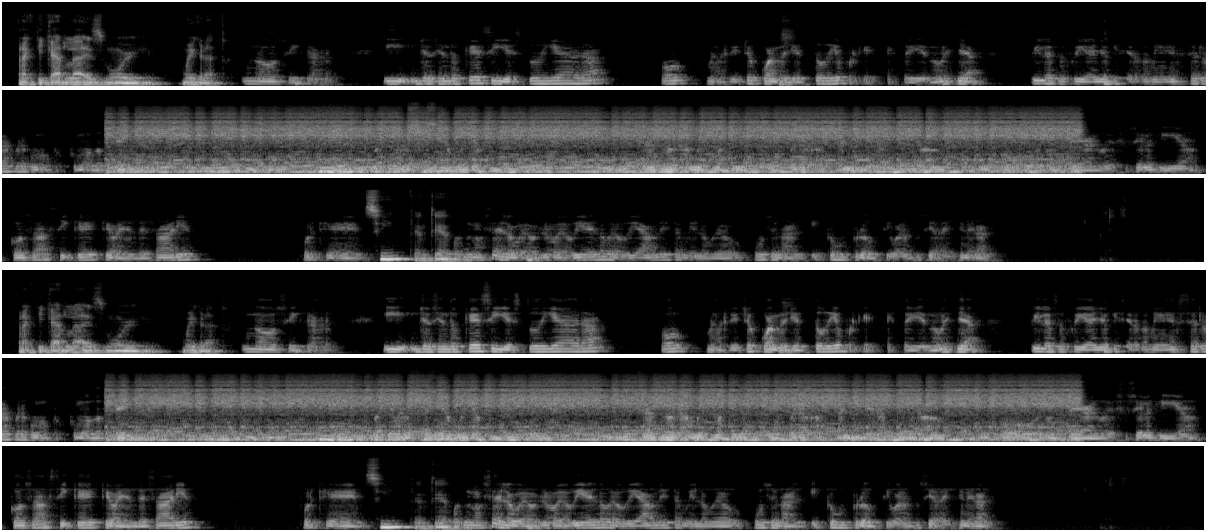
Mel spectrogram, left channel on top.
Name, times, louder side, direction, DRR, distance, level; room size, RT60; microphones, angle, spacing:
voice 1, 0.2-1.5 1.8-2.1 15.2-15.6 16.1-16.5 27.7-28.7, left 1 dB, 40° left, 0.6 m, -22 dB
voice 2, 2.4-3.3 3.8-6.0 6.6-9.8 10.3-13.6 15.8-17.8 18.2-21.5 22.0-26.1 27.1-27.8 28.6-34.0, right 3 dB, 65° right, 0.6 m, -28 dB
sound 1, 13.1-22.8, equal, ahead, 0.4 m, -23 dB
4.4 x 2.7 x 2.3 m
head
